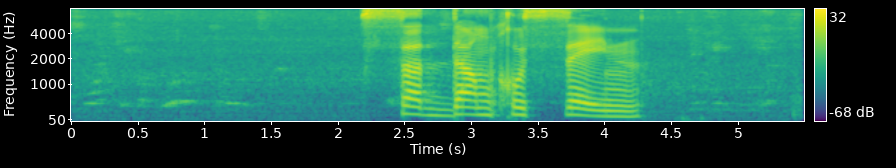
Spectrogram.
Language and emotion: Russian, angry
